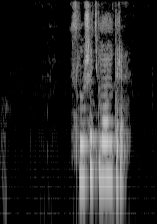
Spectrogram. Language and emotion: Russian, neutral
